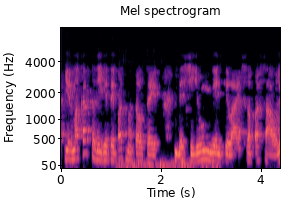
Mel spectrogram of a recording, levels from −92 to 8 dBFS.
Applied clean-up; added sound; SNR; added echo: classical method Wiener filter.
